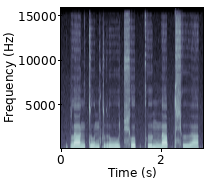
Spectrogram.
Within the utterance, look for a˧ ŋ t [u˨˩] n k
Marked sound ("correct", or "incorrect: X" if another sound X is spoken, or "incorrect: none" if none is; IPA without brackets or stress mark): incorrect: u˦˥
